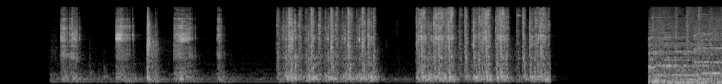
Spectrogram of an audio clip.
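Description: Typewriter clatter in a newsroom: several bursts of rapid, sharp keystrokes separated by short pauses, loud and close, then a final stretch of dense mechanical clacking after a brief silence.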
